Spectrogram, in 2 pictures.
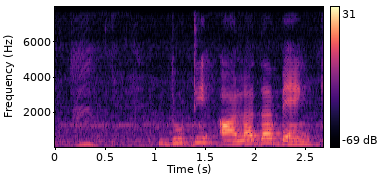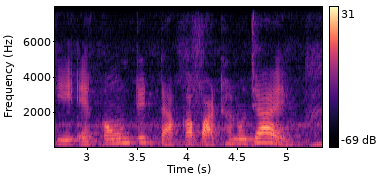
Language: Bangla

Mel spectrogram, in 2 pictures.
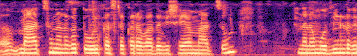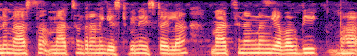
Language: Kannada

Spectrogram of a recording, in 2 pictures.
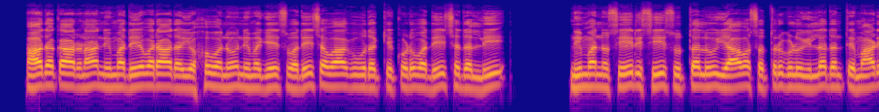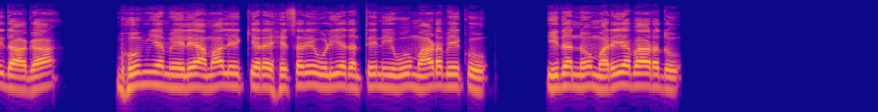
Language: Kannada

